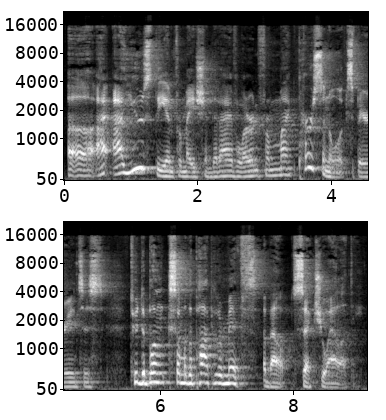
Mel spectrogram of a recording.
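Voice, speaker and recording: A man voicing a confident young woman lecturer who explains things calmly and politely. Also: mid-range voice, normal speed, natural voice. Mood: poised, explaining. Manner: poised, matter-of-fact explaining. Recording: echoey room.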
